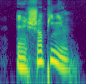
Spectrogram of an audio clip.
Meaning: 1. mushroom 2. fungus (in general) 3. fungal infection 4. mold / mould (woolly or furry growth of tiny fungi) 5. accelerator pedal 6. jerk, bastard, asshole
- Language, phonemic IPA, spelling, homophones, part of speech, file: French, /ʃɑ̃.pi.ɲɔ̃/, champignon, champignons, noun, Fr-champignon.ogg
